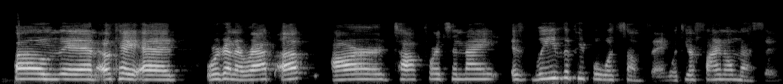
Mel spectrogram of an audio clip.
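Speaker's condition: No condition

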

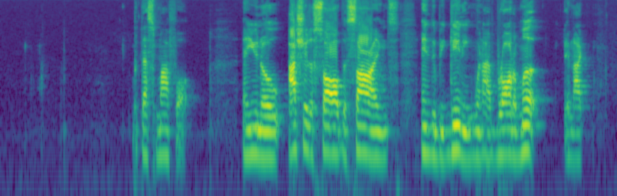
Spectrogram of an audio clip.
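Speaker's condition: No condition

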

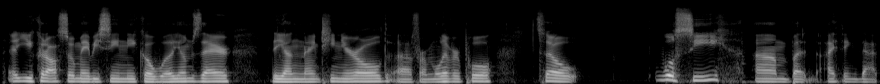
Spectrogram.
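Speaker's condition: No condition

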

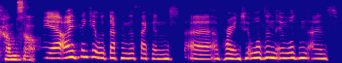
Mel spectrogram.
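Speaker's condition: Bilateral cleft lip and palate; congenital, around 23 operations, bone graft, jaw realignment at 18-19, Great Ormond Street, 6 grommet operations; adult, no operations since 25, hearing issue, speech and language therapy years ago; possibly needs more pitch or volume to be heard, voice called weird in childhood

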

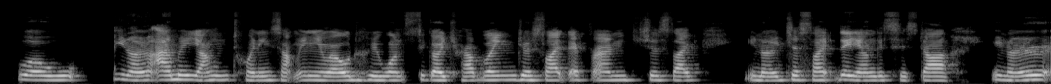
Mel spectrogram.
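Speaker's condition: Cerebral palsy; carries spare cochlear implant

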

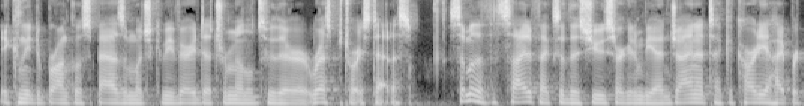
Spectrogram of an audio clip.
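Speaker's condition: No condition

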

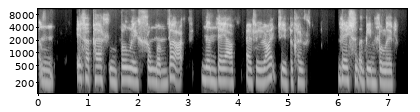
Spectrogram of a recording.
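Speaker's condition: Cleft palate; congenital

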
